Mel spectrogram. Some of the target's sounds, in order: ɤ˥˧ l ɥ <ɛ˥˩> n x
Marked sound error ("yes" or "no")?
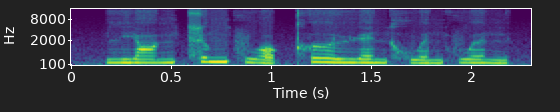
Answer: no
